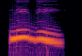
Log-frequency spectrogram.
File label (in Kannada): "ನಿಧಿ", Kannada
